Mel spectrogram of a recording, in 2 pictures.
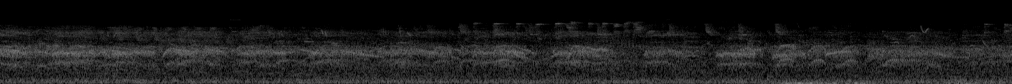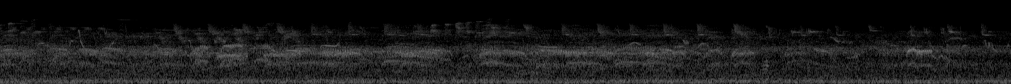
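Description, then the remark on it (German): A large flock of gulls calling constantly, harsh overlapping cries forming a dense, steady wall of sound that fills the whole stretch, loud, with no voices, heard from a pavilion with the gulls somewhat further back behind four greylag geese. “sieht man direkt auf vier Graugänse und etwas weiter hinten ist eine ganze Schar von Möwen.”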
